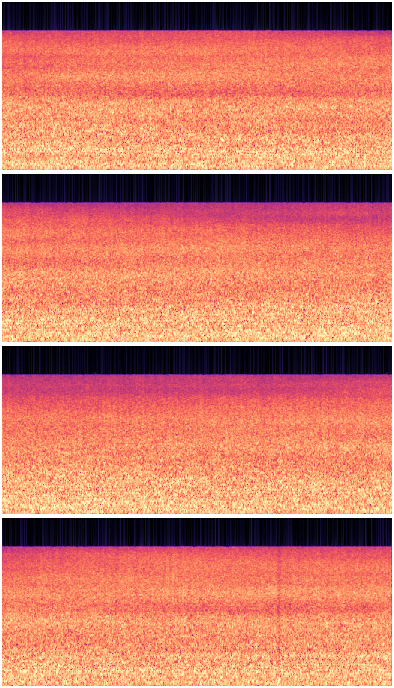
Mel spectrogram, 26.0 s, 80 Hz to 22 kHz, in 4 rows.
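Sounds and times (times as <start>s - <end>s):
waterfall rushing over rocks: 0.0s - 26.0s.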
